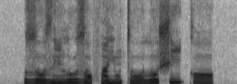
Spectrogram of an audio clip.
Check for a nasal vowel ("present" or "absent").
present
